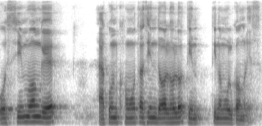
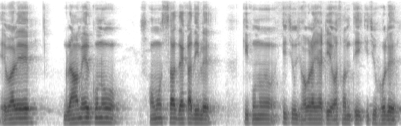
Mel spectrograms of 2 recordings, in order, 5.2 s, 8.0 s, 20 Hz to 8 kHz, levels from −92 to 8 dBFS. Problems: background sounds at intervals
